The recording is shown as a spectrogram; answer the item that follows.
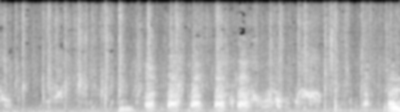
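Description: Domestic geese honking in short, irregular, repeated calls.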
